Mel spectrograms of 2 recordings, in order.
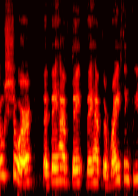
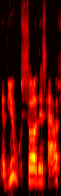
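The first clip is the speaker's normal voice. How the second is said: ordinary talk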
